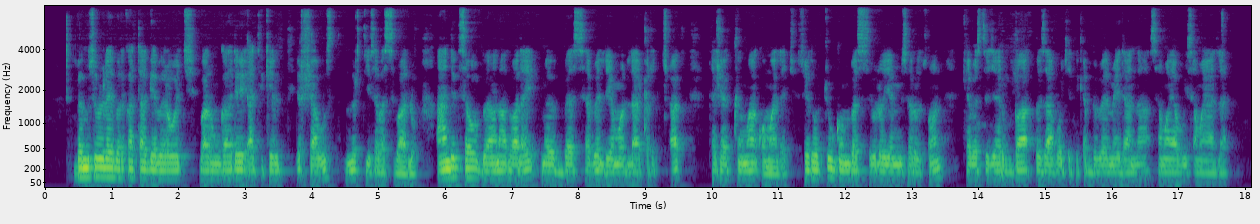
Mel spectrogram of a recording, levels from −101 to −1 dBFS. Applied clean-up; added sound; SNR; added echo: none; none; none; reverberation time 0.2 s.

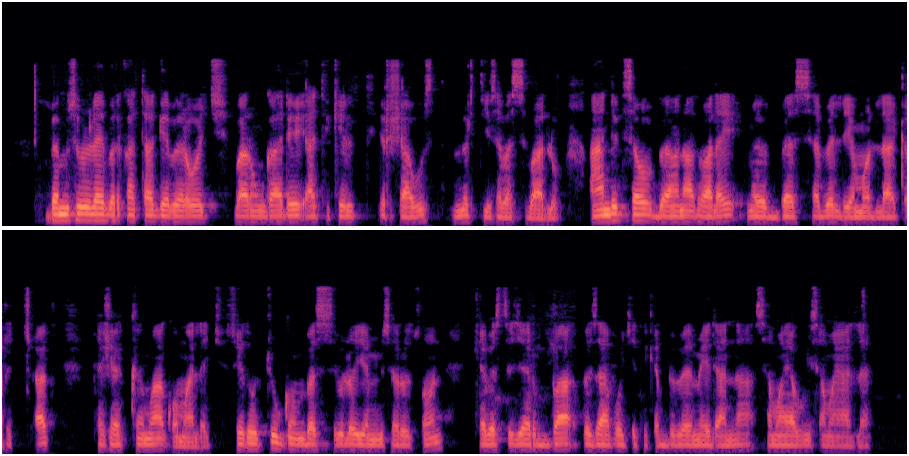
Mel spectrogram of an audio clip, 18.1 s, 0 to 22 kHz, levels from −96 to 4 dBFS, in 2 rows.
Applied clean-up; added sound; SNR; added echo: none; none; none; none.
